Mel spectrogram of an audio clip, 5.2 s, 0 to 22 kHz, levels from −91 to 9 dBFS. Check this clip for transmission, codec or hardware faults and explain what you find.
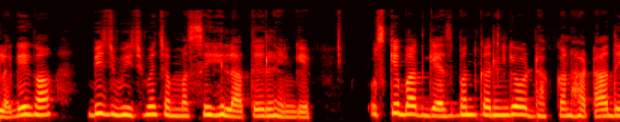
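No faults can be heard anywhere in this speech. There is nothing here that calls for further explanation.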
